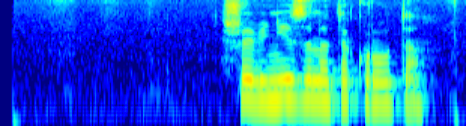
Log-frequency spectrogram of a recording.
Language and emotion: Russian, neutral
